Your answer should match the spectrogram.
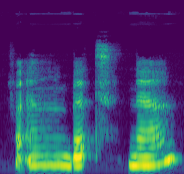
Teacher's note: نا کو دو حرکہ کھینچیں گے مادہ طبعی ہے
